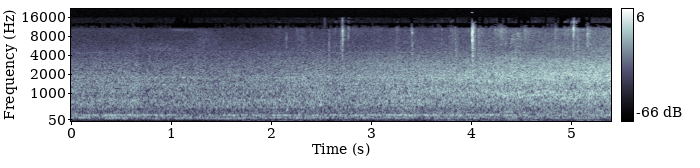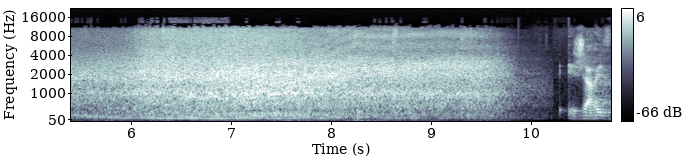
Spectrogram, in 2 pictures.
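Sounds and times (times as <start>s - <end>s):
dense traffic of cars and heavy trucks on the N12 highway: 0.0s - 10.2s
speech: 10.4s - 10.7s.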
